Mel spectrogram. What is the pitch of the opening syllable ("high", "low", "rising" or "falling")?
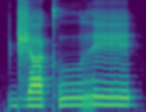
high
